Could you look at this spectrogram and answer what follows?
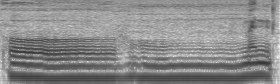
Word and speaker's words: Om: the sound of home if you chant oh men keep stress on the last part which is more then the vibration itself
